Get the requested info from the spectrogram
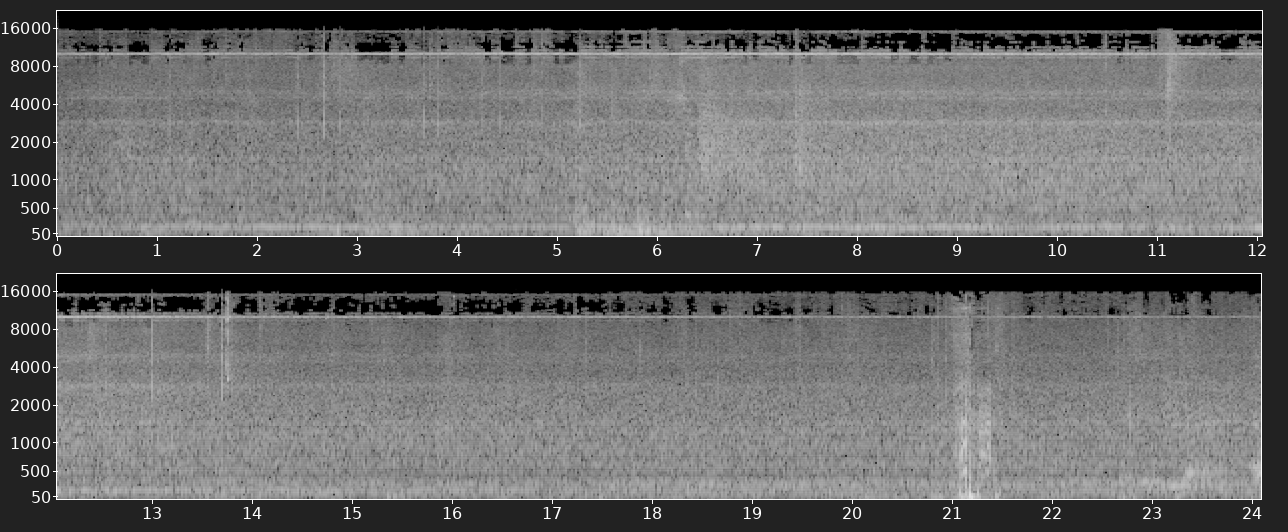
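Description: Steady low hum of brewery machinery in a tank hall, with one loud thump near the end.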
